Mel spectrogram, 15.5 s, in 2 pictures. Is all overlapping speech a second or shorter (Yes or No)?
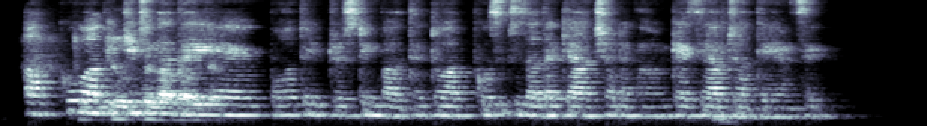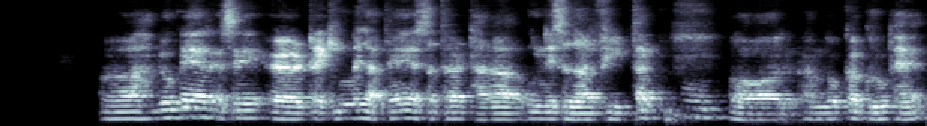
No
